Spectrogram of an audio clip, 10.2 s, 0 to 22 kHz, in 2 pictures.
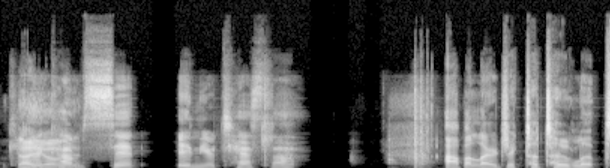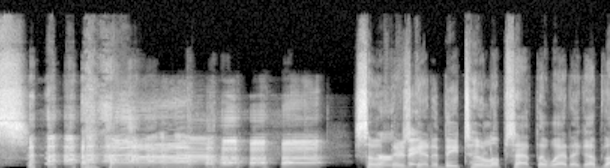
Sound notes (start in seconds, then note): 5.4 everyone laughs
